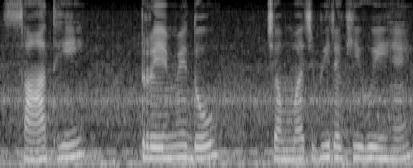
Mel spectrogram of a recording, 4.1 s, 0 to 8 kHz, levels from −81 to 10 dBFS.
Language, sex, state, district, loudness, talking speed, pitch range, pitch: Hindi, female, Bihar, Begusarai, -16 LUFS, 145 wpm, 175-205 Hz, 195 Hz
